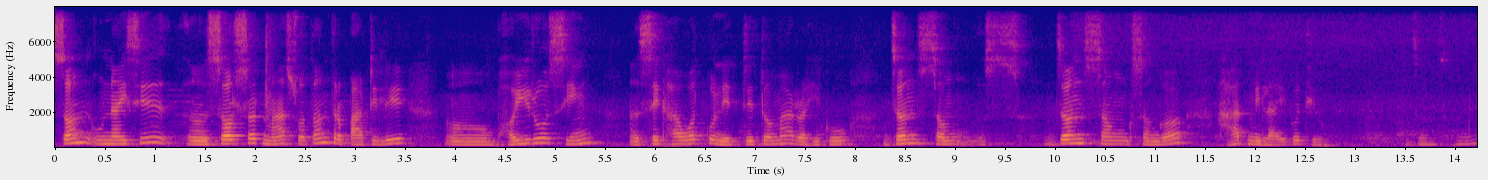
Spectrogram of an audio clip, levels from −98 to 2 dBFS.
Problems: none marked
